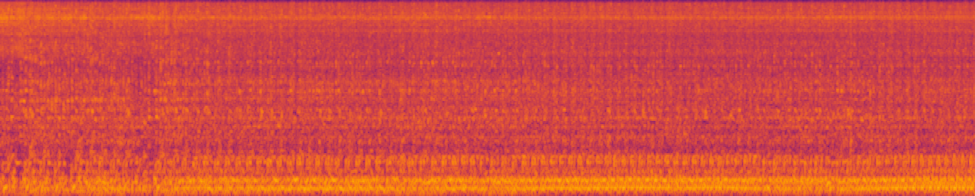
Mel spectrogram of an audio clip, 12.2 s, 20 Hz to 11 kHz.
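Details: 1963 Pontiac 389 V8 first start, no hood, hot-wired points ignition: old V8 catches and settles into a deep, fairly steady lumpy idle with no knocking; normal idle.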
